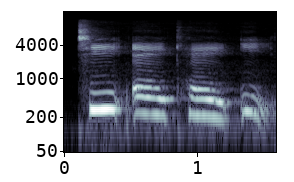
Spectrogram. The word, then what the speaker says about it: take: actually a k e t a k e spells take three sounds but there's a silent e let's look at our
